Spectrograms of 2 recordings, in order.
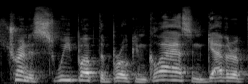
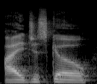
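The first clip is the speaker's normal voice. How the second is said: usual speaking voice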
